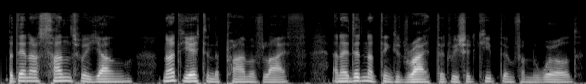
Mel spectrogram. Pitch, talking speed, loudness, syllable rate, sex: 130 Hz, 265 wpm, -20 LUFS, 5.8 syllables/s, male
